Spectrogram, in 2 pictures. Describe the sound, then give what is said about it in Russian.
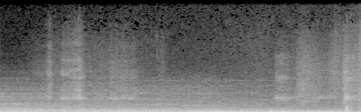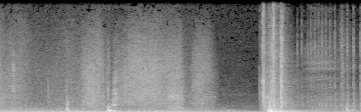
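A door opens in a film scene, giving a few soft knocks and creaks over a low, quiet rumble, then one sharper, louder thud near the end. “Открывается дверь.”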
